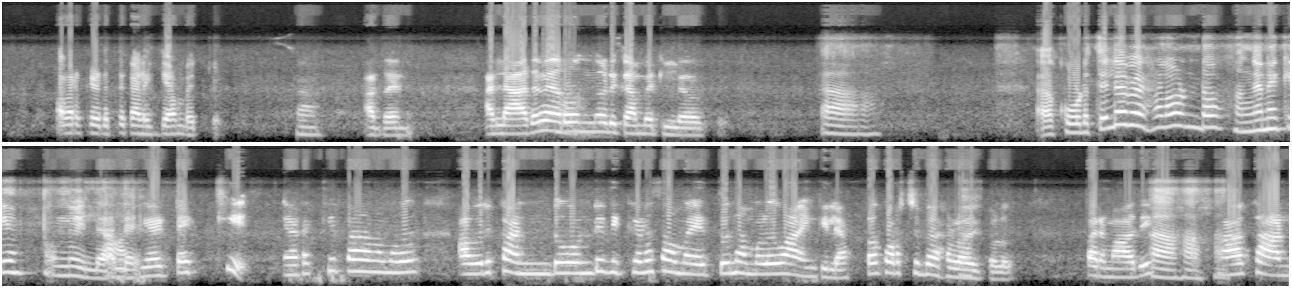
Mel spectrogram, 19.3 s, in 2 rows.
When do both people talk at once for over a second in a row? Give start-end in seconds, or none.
none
